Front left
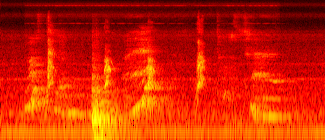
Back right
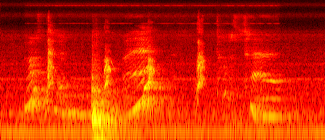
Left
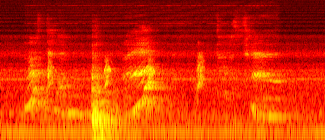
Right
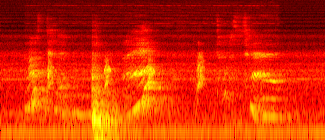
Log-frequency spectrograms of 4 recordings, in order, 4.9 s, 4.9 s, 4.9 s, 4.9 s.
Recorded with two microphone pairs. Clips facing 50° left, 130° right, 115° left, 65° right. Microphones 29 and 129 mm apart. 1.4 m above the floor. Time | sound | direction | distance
0.4 | a child speaking | 175° left | 2 m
